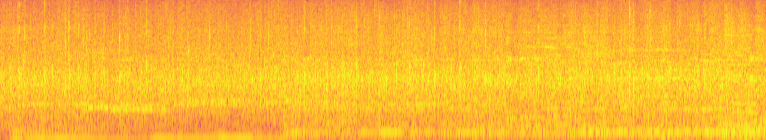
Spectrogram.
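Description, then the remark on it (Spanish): Sustained applause from a crowd, a dense steady clatter of many hands clapping at an even loudness throughout, with a low hum running underneath. “Bueno, es que el aplauso, tenía muchos años de no ir a su tierra.”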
